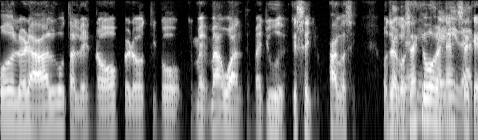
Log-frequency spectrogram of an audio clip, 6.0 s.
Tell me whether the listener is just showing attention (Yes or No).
Yes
